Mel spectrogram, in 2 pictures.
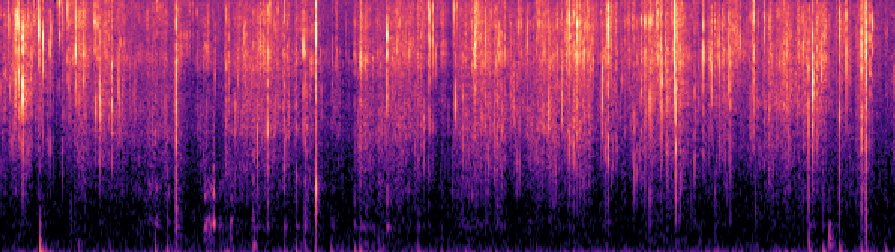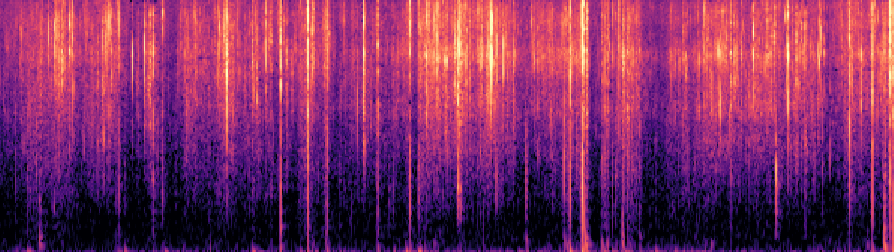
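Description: A green metallic foil tea pouch with a paper label is squeezed, crinkled and scratched with long painted nails. The result is a steady stream of dense, bright crinkling with many sharp crackles and snaps over a low, steady rumble, with slightly louder bursts toward the end.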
